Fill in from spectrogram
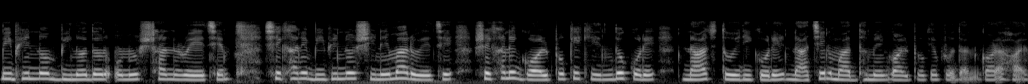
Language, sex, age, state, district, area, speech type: Bengali, female, 30-45, West Bengal, Bankura, urban, spontaneous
